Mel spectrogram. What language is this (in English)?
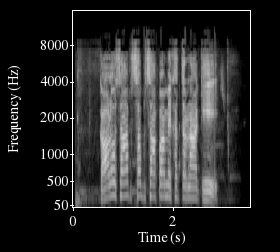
Gurgula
